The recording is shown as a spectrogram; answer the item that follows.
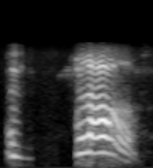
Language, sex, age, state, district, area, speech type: Manipuri, female, 30-45, Manipur, Senapati, rural, conversation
